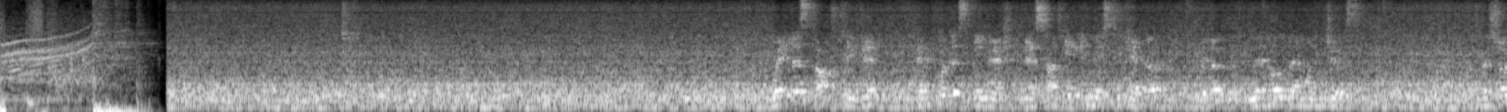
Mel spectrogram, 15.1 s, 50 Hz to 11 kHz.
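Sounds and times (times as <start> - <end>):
electronic background music: 0.0 - 1.6
extractor fan whirring: 1.6 - 15.0.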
